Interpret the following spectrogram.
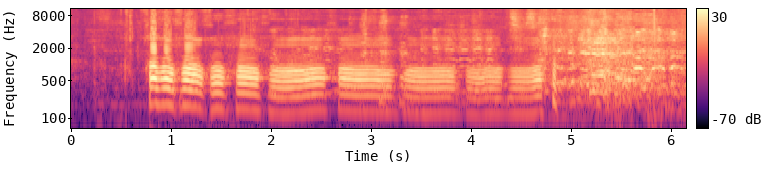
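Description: A man's voice gives a run of short syllables, then several drawn-out, level-pitched ones. Audience laughter takes over near the end.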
